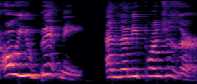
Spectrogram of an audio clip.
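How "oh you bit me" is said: normal talking voice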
